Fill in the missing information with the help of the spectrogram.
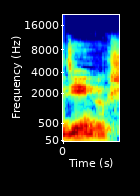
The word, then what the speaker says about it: деньгах: И совершенно правильно пишет Михаил Абрамович, и другие словари тоже так пишут, что в пословице «не в деньгах счастье» и в названии пьесы Островского «Бешеные деньги» в «Бешеных деньгах» здесь сохраняется ударение на первом слоге, как это было когда-то. Такой вариант был раньше, но сейчас он считается устаревшим.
